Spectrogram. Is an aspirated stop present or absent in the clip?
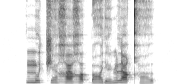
present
